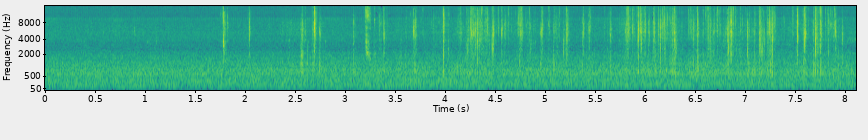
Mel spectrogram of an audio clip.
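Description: Spoon scraping and clicking against a camp cooking pot as a rehydrated meal is stirred or eaten: a run of quick, irregular scrapes and clicks starting about two seconds in, over a steady rushing noise.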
